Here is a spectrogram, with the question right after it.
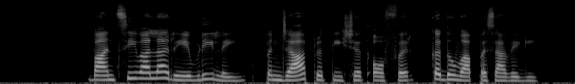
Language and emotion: Punjabi, neutral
